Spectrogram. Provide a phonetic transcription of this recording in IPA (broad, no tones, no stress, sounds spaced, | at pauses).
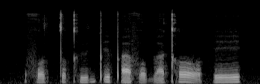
f ɔ tː ɔ kʰ ʉ d pʼ e pʼ a f ɔ b a kʰ ɔ | e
